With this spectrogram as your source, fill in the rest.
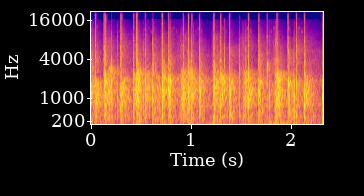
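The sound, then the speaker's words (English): Audience applause for volunteer tax-assistance employees: dense, steady clapping from many hands, loud and continuous with rapid overlapping claps throughout. “Could we please applaud them and tell them what they're doing?”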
